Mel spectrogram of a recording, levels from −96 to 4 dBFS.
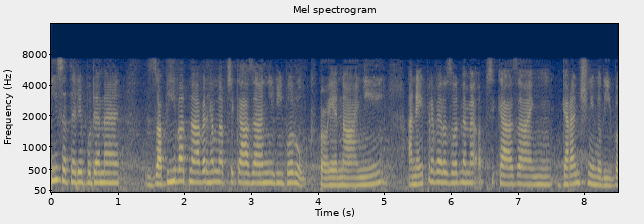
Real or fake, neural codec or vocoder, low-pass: fake; codec, 16 kHz, 1.1 kbps, Voila-Tokenizer; 7.2 kHz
